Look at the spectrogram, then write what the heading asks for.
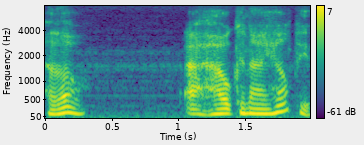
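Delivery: husky, easygoing voice. Narrator voicing a six-eyed figure greeting you at a doorway, soft, husky voice. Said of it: "she says in a soft, husky voice".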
